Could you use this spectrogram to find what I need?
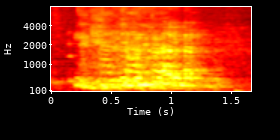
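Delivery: high breathy giggle; giggling laugh. Real, not acted. Comedian laughing at his own joke.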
